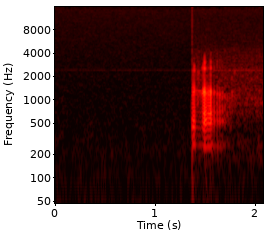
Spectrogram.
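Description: Near silence with a faint steady high tone, then a little over a second in a man's voice cuts in abruptly, starting to speak.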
